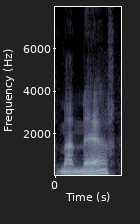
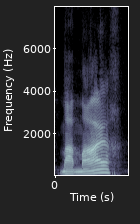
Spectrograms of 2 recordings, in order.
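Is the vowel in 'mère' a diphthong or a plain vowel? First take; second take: plain vowel; diphthong. First: The vowel of mère is a single plain sound. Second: An extra A glides into the vowel of mère. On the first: This is the standard pronunciation. "au lieu de dire ma mère" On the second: This is the Montreal pronunciation. "la fameuse prononciation euh, de Montréal qui fait qu'on dit ma mère"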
